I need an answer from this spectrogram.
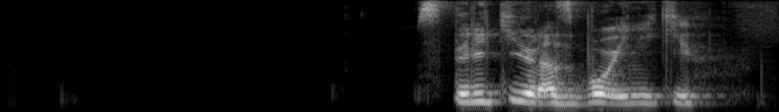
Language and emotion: Russian, sad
